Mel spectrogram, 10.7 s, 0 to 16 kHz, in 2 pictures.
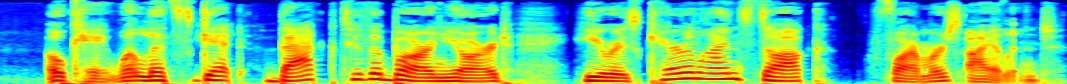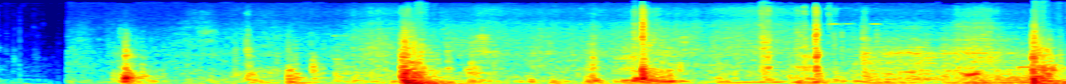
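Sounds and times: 
speech: 0:00.2 - 0:05.4
farm truck door thudding and rattling: 0:05.9 - 0:09.6
farm truck window cranking: 0:05.9 - 0:10.6.

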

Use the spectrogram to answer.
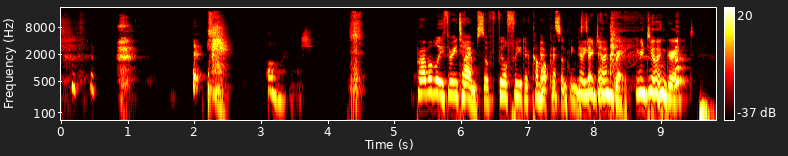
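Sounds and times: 
person sneezing: 0:02.0 - 0:02.7
speech: 0:03.2 - 0:03.8, 0:05.4 - 0:09.6.

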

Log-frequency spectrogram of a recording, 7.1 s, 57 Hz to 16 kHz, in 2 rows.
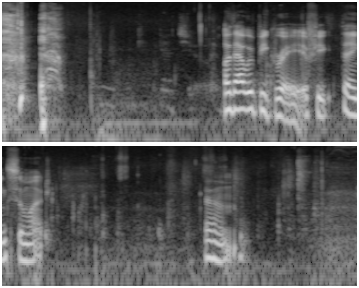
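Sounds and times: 
coughing from a tickle in throat: 0:00.0 - 0:00.7
quiet rustling: 0:00.8 - 0:07.0
speech: 0:02.2 - 0:04.1, 0:05.6 - 0:06.1.

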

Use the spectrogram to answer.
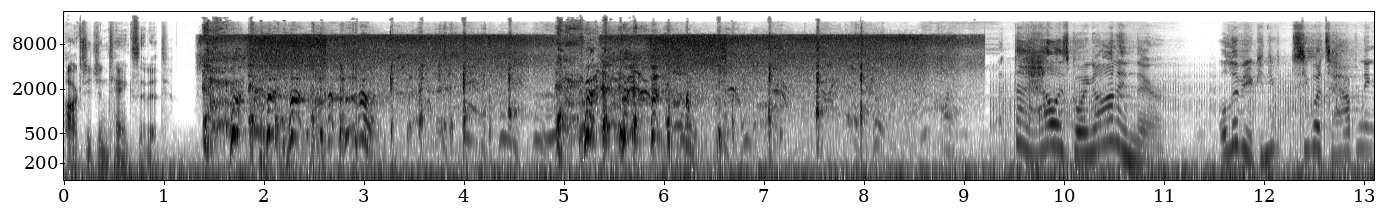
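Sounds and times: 
speech: 0:00.0 - 0:02.3, 0:09.9 - 0:13.0
group coughing and choking: 0:01.4 - 0:09.2.

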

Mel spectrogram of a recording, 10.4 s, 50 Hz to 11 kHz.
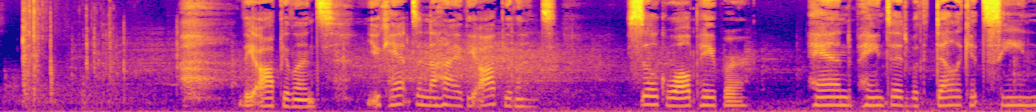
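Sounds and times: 
door latch clunk: 0:00.0 - 0:01.4
swinging door knocks and rattles: 0:00.0 - 0:01.8
door opening: 0:00.0 - 0:02.4
steady low rumble: 0:00.0 - 0:10.3
speech: 0:02.4 - 0:05.6, 0:06.3 - 0:10.3.

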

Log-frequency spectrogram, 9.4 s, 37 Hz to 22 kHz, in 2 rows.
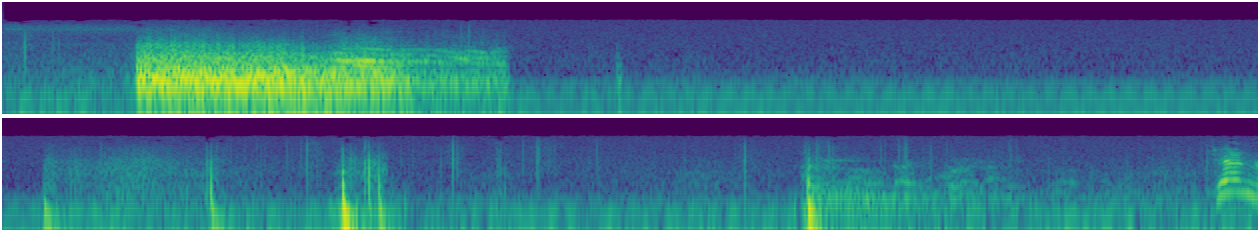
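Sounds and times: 
sharp thuds and pops: 0:00.5 - 0:01.2, 0:04.8 - 0:08.6
cannon blast with fuse lit by a cigarette: 0:00.5 - 0:01.9, 0:04.9 - 0:06.2, 0:07.7 - 0:08.2.

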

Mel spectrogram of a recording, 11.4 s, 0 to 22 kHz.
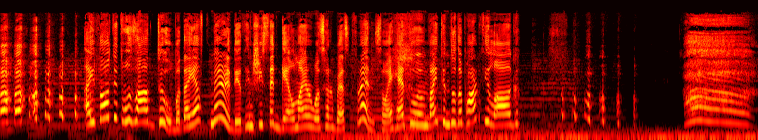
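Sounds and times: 
laughter: 0:00.0 - 0:01.4, 0:08.3 - 0:09.6
speech: 0:01.4 - 0:07.9
woman gasping: 0:10.3 - 0:11.3.

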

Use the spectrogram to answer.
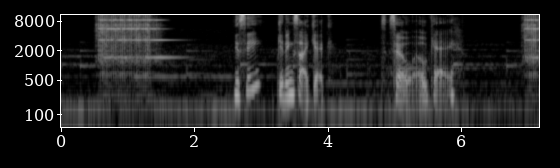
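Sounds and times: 
telephone bell ringing: 0:00.5 - 0:02.0, 0:06.9 - 0:07.1
speech: 0:02.6 - 0:04.1, 0:04.8 - 0:06.1.

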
